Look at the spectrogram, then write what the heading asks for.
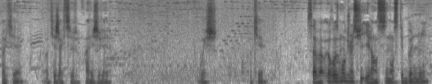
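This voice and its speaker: A man's voice: on the low side, steady tone, unhurried, long pauses, a little mellow, faint music behind. A young man giving casual, chatty gameplay commentary as a gaming YouTuber, self-mocking and slangy.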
